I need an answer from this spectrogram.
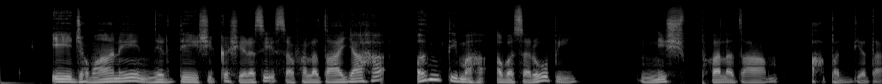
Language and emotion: Sanskrit, sad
